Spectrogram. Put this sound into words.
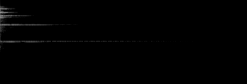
finger cymbals side03
This pack contains sound samples of finger cymbals. Included are hits and chokes when crashed together as well as when hit together from the edges. There are also some effects.
bell, chime, cymbal, ding, finger-cymbals, orchestral, percussion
